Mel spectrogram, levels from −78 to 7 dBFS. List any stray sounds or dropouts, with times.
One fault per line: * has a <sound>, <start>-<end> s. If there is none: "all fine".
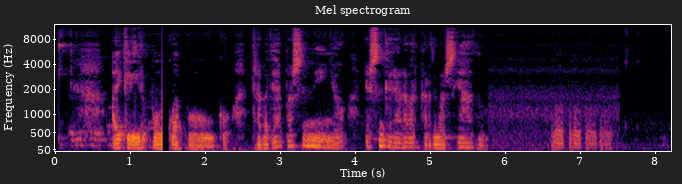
* has a dropout, 1.4-1.5 s
* has a laugh, 6.6-7.4 s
